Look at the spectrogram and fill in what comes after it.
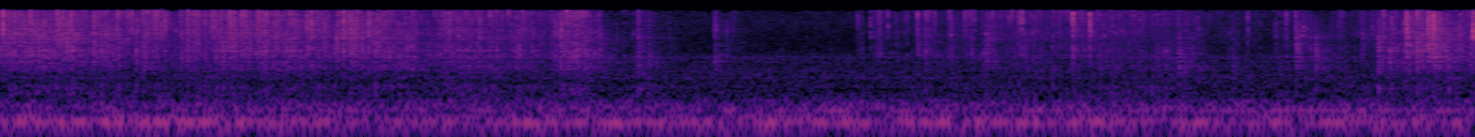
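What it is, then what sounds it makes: Bar soap being scraped. A solid light green bar soap block held in hand is scraped into crumbs with a metal blade. The result is a steady, quiet, dry crackling scrape with bright grainy texture over a constant low hum.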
